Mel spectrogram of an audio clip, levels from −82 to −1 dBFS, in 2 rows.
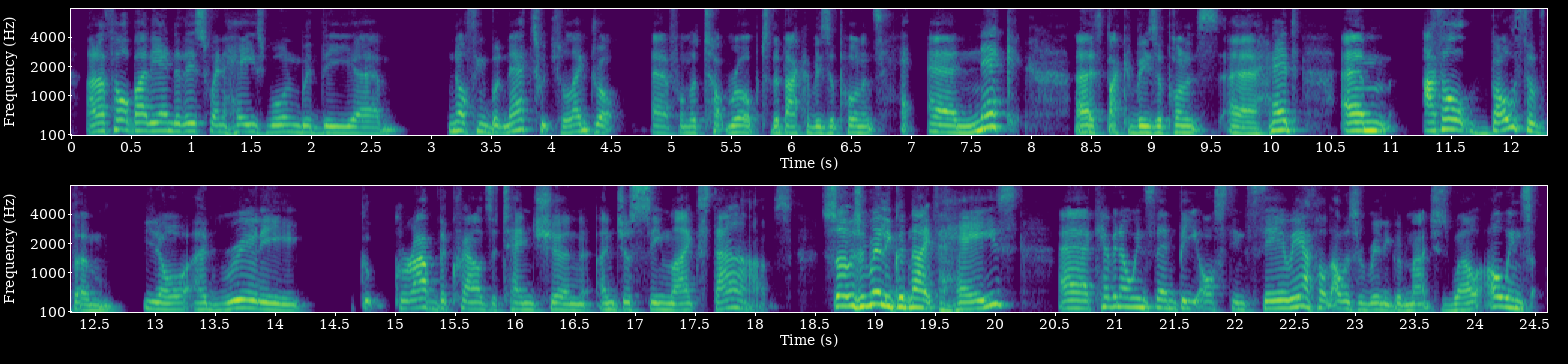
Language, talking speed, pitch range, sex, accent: English, 215 wpm, 150-195 Hz, male, British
